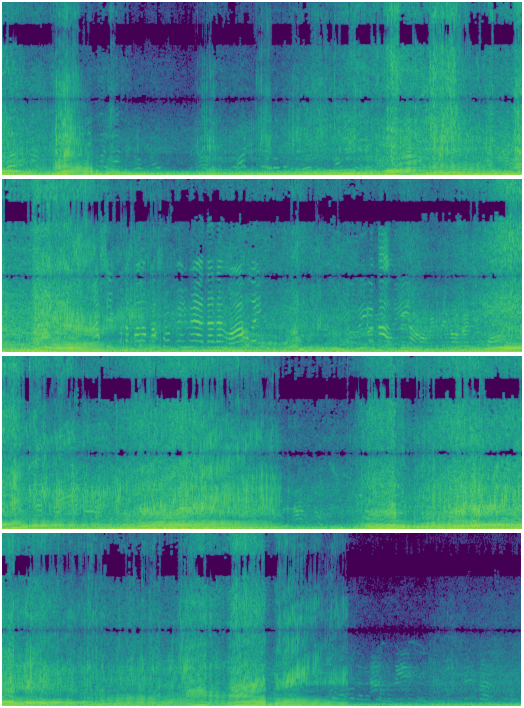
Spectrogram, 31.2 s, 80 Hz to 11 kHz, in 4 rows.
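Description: Several 230cc motocross bikes racing on a dirt track, their engines revving up and down one after another as they pass and accelerate out of the turns. The sound dips briefly near the end.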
